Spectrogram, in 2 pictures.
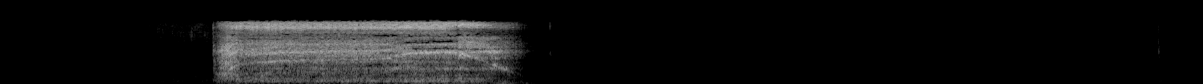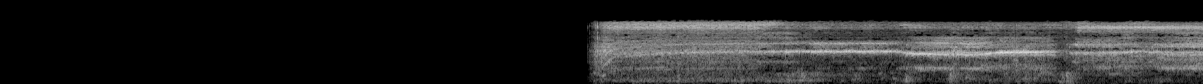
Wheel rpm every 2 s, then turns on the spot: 0, 90, 90, 0, 0, 0, 0, 0, 0, 160, 230, 220.
none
